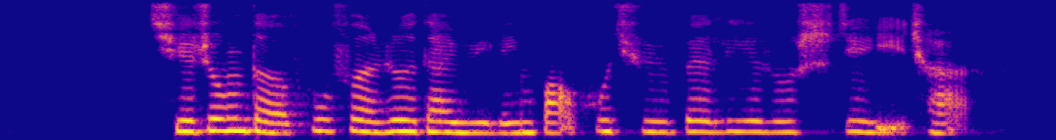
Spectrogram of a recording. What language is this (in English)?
Chinese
